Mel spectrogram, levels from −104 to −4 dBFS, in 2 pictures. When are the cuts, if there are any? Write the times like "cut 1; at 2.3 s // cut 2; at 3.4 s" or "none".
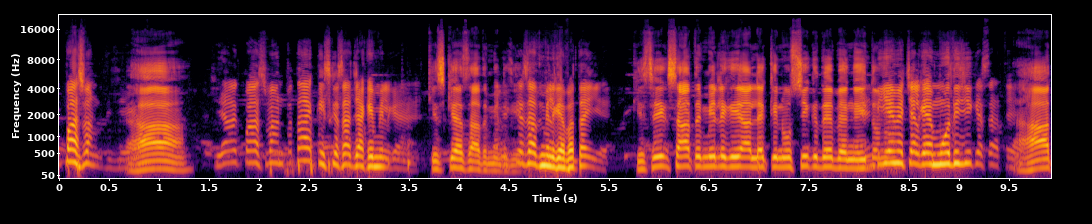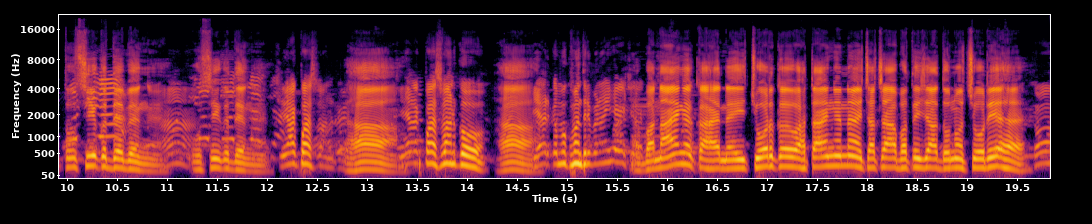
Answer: none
